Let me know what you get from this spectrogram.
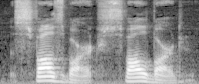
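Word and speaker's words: Svalbard: of the most vital crops from Extinction uh falb spard that's how you pronounce that officially called The spal Bard Global seed Vault it already holds close to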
